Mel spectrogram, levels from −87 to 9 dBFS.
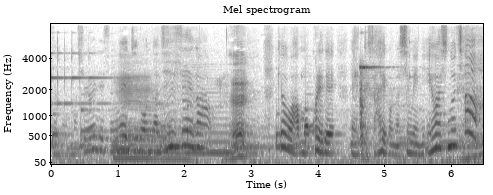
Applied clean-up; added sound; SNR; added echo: none; Piano; 14 dB; none.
